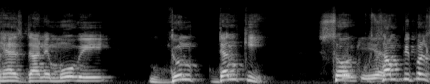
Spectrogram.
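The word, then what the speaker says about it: Dunki: actor so he has done a movie dun Dunkey so some people say duny but it's actually the meaning actual pronunciation is Dunkey Dunkey mean yeah Dunkey mean that uh how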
